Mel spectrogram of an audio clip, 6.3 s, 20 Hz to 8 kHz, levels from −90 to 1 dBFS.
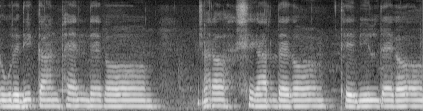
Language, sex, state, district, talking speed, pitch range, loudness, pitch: Chakma, female, Tripura, Dhalai, 85 wpm, 155-160 Hz, -15 LUFS, 160 Hz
